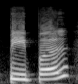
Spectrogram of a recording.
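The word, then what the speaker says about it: people: ये क्या है पीपल पी ई ओ पी एल ई पीपल अगर यहां पर वर्ड टू वर्ड प्रोनाउंस करें तो इसे पीपल नहीं पढ़ेंगे इसकी साउंड भी अलग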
